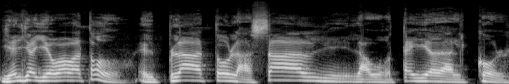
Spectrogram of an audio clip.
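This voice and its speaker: On a very clean recording with a silent background, a man with a fairly high pitch talks at a very slow pace with hardly any pauses, very even loudness, and very wide pitch swings. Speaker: radio announcer. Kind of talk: interview answer. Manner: storytelling, lively.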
